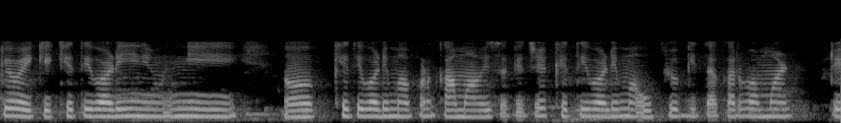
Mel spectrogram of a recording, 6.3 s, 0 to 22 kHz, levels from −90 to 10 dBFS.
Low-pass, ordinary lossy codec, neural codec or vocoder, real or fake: 5.4 kHz; none; none; real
